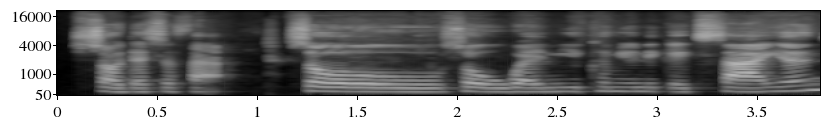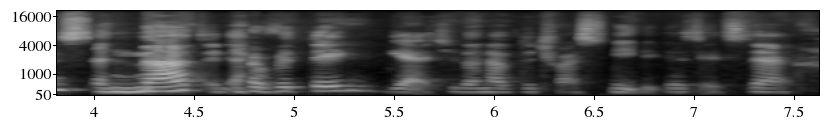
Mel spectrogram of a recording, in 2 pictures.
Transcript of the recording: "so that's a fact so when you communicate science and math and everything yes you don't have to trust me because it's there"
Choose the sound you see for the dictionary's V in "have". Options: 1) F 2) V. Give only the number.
1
